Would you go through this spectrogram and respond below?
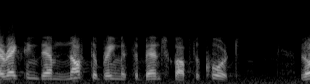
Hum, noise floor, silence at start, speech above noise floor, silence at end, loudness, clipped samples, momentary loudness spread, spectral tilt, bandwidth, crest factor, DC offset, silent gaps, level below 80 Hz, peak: none; -61 dBFS; 0 s; 32 dB; 0 s; -29 LUFS; under 0.1%; 8 LU; -4.5 dB/octave; 16 kHz; 18 dB; under 0.1%; none; -66 dBFS; -10 dBFS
